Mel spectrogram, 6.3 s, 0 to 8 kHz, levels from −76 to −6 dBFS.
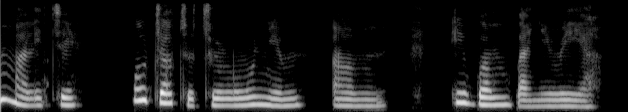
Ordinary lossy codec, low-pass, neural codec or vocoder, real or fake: none; 7.2 kHz; codec, 24 kHz, 6 kbps, HILCodec; fake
